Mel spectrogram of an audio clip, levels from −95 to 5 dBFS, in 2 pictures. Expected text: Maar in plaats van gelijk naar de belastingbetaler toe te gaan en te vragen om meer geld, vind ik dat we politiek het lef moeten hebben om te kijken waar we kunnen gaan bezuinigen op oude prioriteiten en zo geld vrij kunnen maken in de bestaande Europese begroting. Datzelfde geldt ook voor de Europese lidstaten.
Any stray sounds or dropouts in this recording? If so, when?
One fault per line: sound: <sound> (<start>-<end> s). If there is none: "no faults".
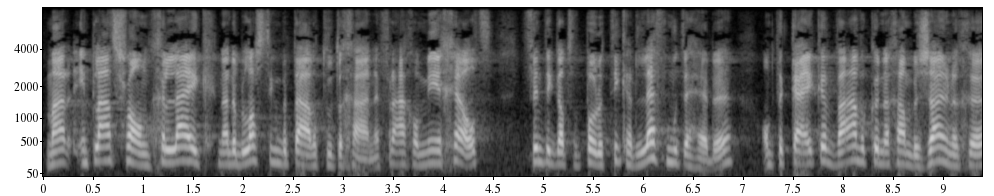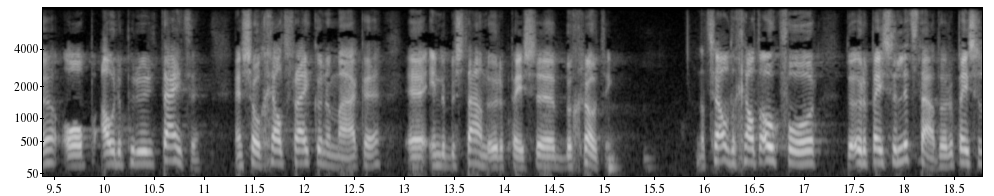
no faults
